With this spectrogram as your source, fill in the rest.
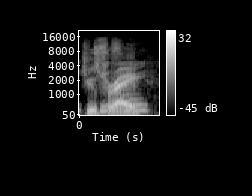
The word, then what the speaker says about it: Giuffre: That is where Virginia Giuffre worked, of course.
